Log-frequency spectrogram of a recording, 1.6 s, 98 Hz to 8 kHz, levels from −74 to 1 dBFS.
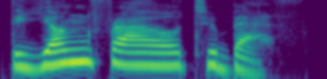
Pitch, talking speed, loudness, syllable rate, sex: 210 Hz, 145 wpm, -16 LUFS, 3.6 syllables/s, female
